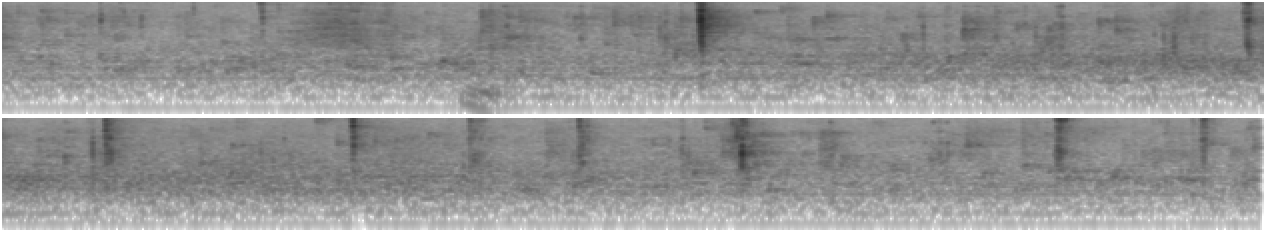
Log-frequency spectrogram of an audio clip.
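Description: A person chewing a mouthful of fried rice: a run of irregular wet mouth clicks and smacks, the sharpest about two and a half seconds in.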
